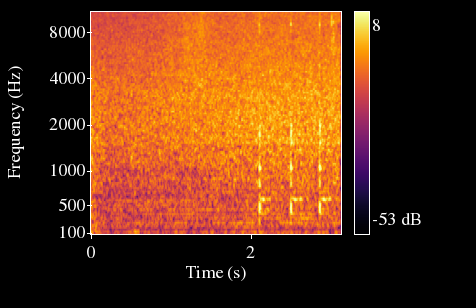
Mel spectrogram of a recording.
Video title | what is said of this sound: Ponce Guitars Part II- Picking Neck, Body, Pickups, TapTone Test, Best Wood Combos, the Big Reveal! | a little bit brighter than that but closer to these two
